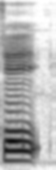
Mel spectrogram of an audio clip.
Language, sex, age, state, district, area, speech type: Nepali, male, 18-30, West Bengal, Kalimpong, rural, spontaneous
